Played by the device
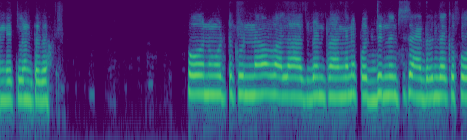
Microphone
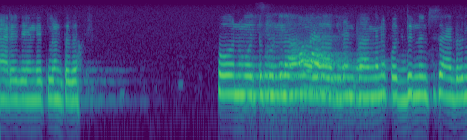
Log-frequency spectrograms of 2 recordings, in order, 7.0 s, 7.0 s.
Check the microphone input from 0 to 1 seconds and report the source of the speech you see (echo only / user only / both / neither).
echo only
